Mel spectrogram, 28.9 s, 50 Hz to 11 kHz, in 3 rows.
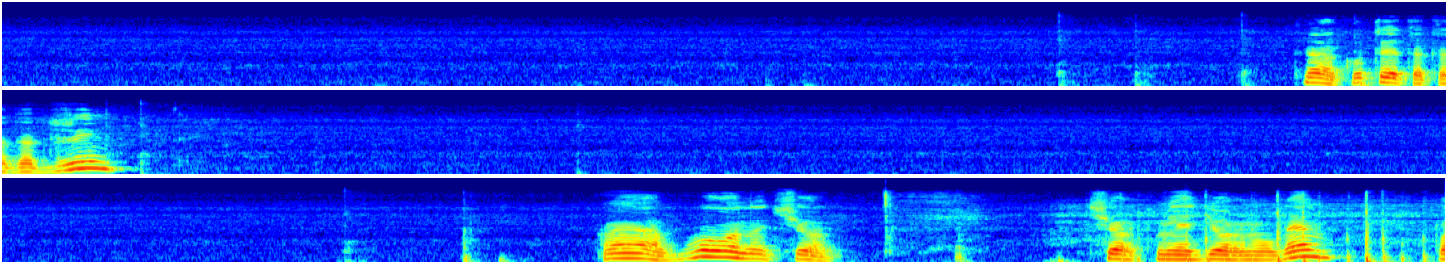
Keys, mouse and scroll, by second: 7.6 click, 9.1 g, 13.6-21.7 drag, 22.5 a, 26.4 ctrl+click, 26.8 ctrl+z, 27.4 ctrl+z, 28.0 ctrl+z, 28.6 ctrl+z.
